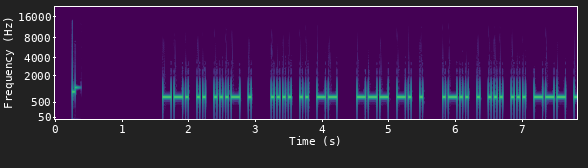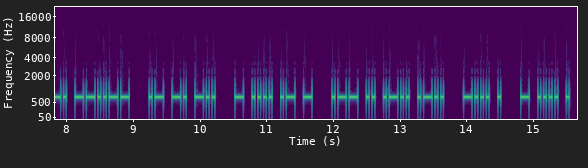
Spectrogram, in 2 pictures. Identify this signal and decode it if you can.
Morse code, heard as a keyed tone, about 28 wpm, 700 Hz. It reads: GIVE HIM ONE LESSON, AND THAT WILL BE THE
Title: Sentences from Top 1200 Words 28wpm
